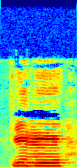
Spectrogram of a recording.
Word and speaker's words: Cómo: 스페인어에서는 된소리를 굉장히 좋아하기 때문에 꼬모 이렇게 강세가 있는 부분은 꼬모 하고 된소리 발음으로 읽어주시면 됩니다.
